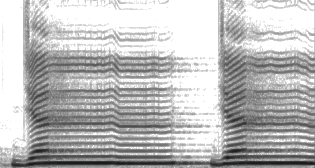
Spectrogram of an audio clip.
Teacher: karena Nun tasydid maka kita bunyikan dengung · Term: ghunah musyaddadah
